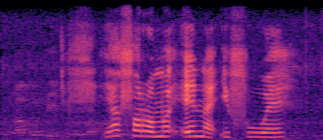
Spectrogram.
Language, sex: Southern Sotho, female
